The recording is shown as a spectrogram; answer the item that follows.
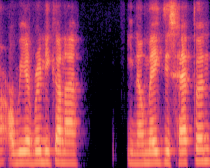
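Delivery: normal talking voice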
